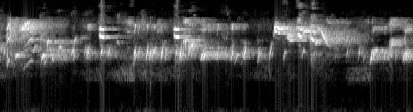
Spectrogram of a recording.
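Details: Training song of a goldfinch for songbird lessons, a continuous, high, tinkling warble of fast chirps and short buzzy trills with no pauses.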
